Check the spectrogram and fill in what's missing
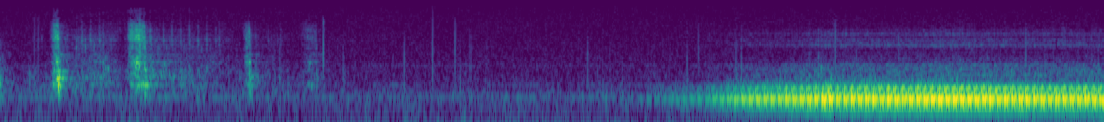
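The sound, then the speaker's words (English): A few sharp clunks and knocks sound first, then a car engine turns over and settles into a steady, loud idle drone, kept running while someone stays in the car, continuing to the end. “Want me to stay in the car? That's right. Keep the engine running.”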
